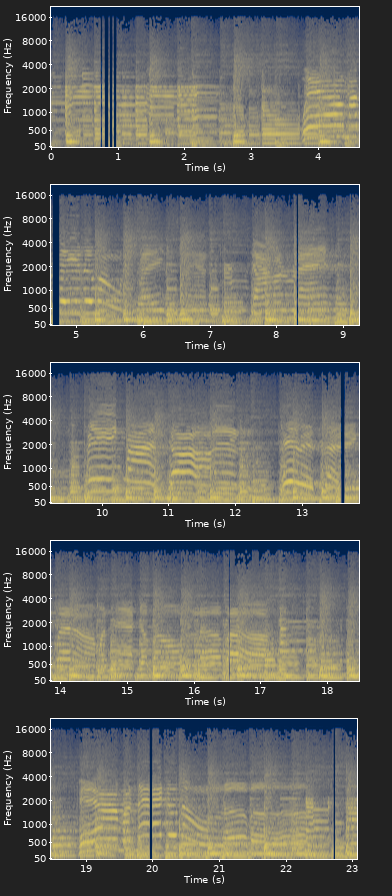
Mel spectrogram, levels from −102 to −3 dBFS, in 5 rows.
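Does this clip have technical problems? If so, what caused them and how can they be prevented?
Yes. Seven short silences interrupt the sound: a cluster of gaps from 0.73 to 0.99 s (about 183 ms missing in total, longest run 61 ms), then 4.63–4.77 s, 8.29–8.33 s, 13.58–13.65 s, 16.52 s, 19.94–20.01 s and 22.70–22.75 s. These are most likely a Bluetooth dropout. Packets arrived too late and were discarded, so playback went silent and then resumed further along, as if it had kept playing. Gap lengths in multiples of about 15 ms fit lost packets. On a waveform each appears as a flat-line hole. A spectrogram shows blank vertical stripes across all frequencies. Keeping the headphones close to the source, with a clear line of sight and away from crowded 2.4 GHz interference, prevents this.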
